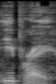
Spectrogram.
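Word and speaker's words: Ypres: speak that we went to a place called e-prey we drove down there y p r e s is how you spell it if you want to look it up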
